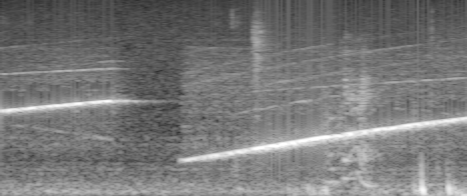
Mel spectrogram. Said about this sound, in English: So we're interrupting this interview. There was a fire alarm that went off at the JW Marriott during the Polestar conference as we recorded the interview.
